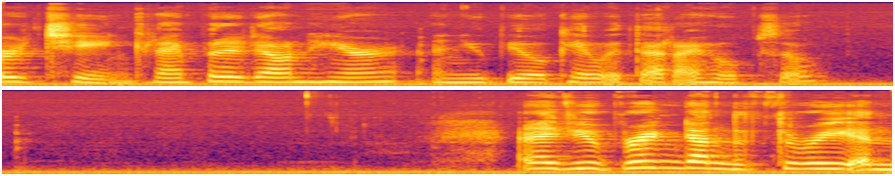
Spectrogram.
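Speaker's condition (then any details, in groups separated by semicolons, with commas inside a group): No condition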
